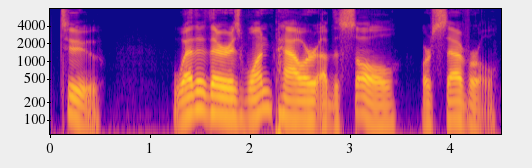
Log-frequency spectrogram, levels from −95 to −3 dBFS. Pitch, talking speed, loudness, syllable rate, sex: 110 Hz, 145 wpm, -18 LUFS, 5.6 syllables/s, male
